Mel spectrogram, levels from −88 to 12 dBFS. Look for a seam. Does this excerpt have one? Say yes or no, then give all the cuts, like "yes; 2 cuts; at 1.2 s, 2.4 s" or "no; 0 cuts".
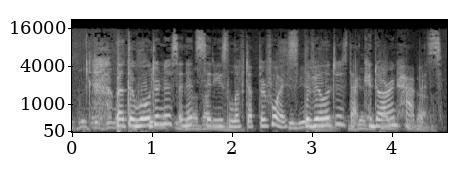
no; 0 cuts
